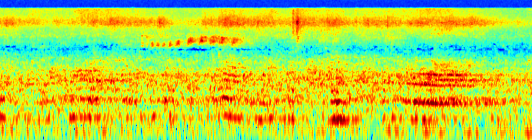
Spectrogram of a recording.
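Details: Kept honeybees buzz in a busy chorus, several bees swelling louder as they fly near, their droning tones sliding slightly up and down over a soft continuous hum.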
